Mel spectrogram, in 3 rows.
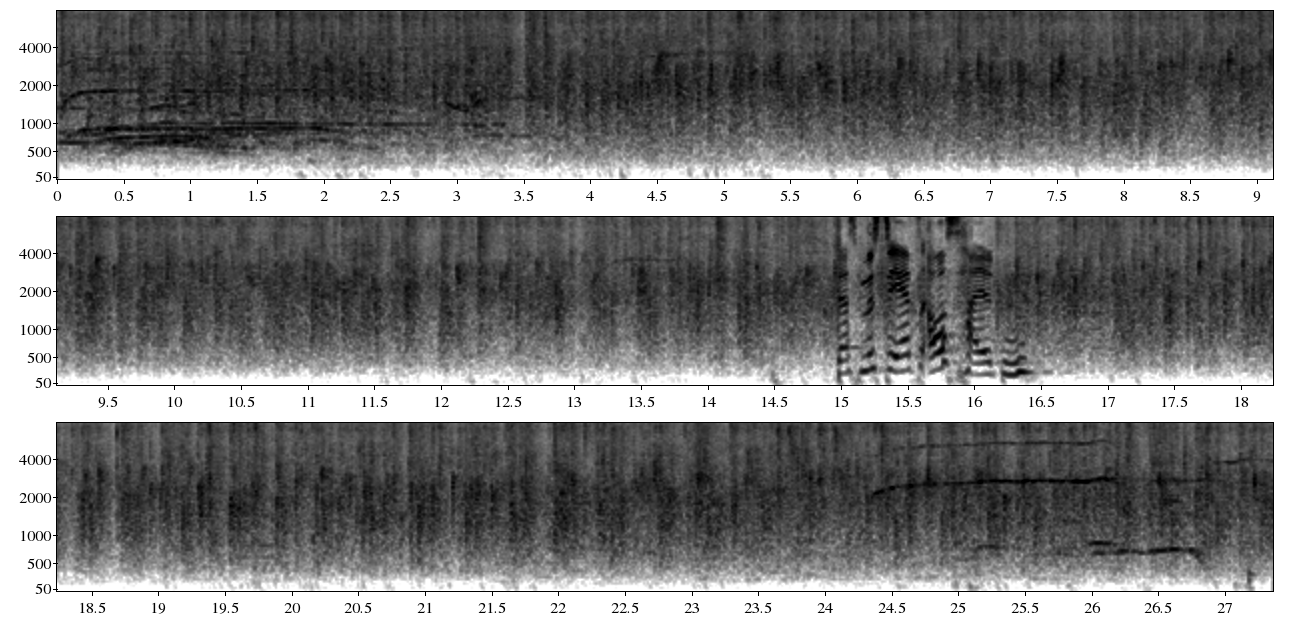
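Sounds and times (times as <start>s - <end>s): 
faint voices or cheers: 0.0s - 4.1s, 24.3s - 27.3s
audience applause: 0.0s - 27.3s
speech: 15.1s - 16.6s.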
